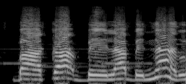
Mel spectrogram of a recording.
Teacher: Entonces, afirmamos que la V no es labio dental.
